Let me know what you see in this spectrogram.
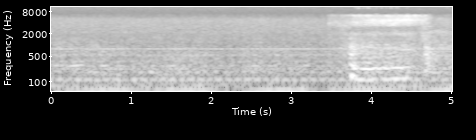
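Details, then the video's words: Sleeping dogs snoring: a low, steady rumbling breath sound that fills the clip, with a louder, rougher snort rising briefly near the end. "Rotten dogs snoring"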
